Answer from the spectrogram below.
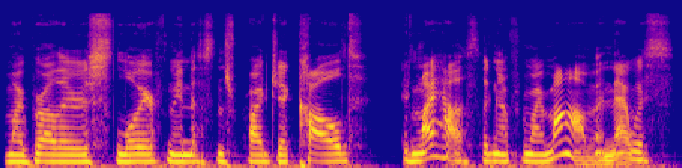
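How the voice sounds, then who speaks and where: A woman's voice: lowish voice, a little fast, no echo. A middle-aged woman, a sister, recalling family events plainly in a documentary interview. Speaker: sister of the exonerated man.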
